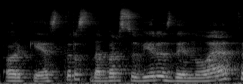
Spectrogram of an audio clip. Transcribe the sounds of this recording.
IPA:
oːrʲˈkʲeːstrs dɐˈbɐr sʊ ˈʋʲiːrɜs dɐɪˈnuɔjɛt

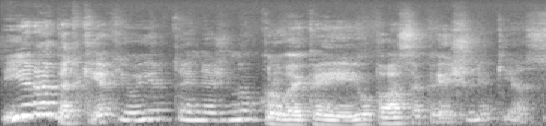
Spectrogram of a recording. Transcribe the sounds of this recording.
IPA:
iːˈrɐ bʲɛt kʲiɛk juː ˈiːr tɐɪ nʲɛʒʲɪˈnɐʊ kʊr ʋɐɪˈkɐɪ ˈeːjoː ˈpɑːsɐkɐ ɪʃʲˈlʲɪkʲæs

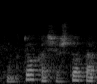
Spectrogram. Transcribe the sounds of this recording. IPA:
pʲeːŋkˈtuɔˌkɑː ʃʲɛʃˈtuɔˌkɑː

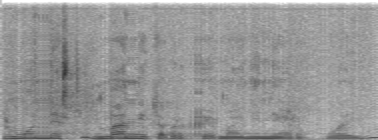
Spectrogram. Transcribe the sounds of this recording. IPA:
ˈʒmoːnʲeːs mɐˈnʲiː dɐˈbɐr ˈkɐɪp mɐˈnʲiː nʲɛrˈʋuɔj

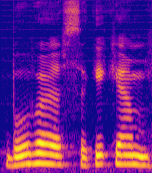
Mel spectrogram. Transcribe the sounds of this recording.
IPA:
ˈboːʋɐ sɐˈkʲiːˌkʲɛm

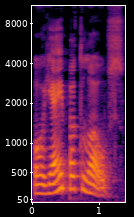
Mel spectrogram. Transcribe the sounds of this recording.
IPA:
oː jɛɪ pɐˈklˠɐʊs

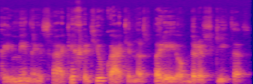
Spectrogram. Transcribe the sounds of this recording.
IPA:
kɐɪˈmʲiːnɐɪ ˈsɑːkʲeː ˈkɐt ˈjuː ˈkɑːtʲɪnɐs pɐrʲˈeːjoː ɐbdrɐsʲˈkʲiːtɐs

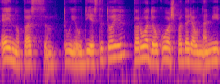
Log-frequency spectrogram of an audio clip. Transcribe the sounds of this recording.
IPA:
ˈɛɪnʊ ˈpɐs ˈtuː jɛʊ ˈdʲiɛsʲtʲɪtuɔjɪ pɐˈruɔdɐʊ ˈkuː ˈɐʃ pɐˈdɑːrʲɛʊ ˈnɑːˌmʲiː

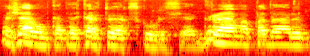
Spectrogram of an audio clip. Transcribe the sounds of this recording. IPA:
ʋɐˈʒʲæːʋoːm kɐˈdɐ ˈkɐrtʊ ɪ ɛksˈkuːrʲsʲɪjɛ ˈɡrɑːmɐ pɐˈdɑːrʲeːm

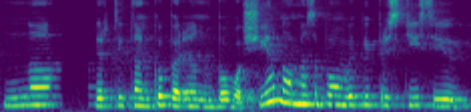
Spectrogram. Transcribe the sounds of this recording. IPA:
ˈnʊ ɪr ˈtʲiː tɐn ˈkʊpɐrʲɪn ˈbʊʋoː ˈʃʲiɛnoː ˈmʲɛs ˈbʊʋoːm ʋɐɪˈkɐɪ pʲrʲɪsʲˈtʲiːsʲiː

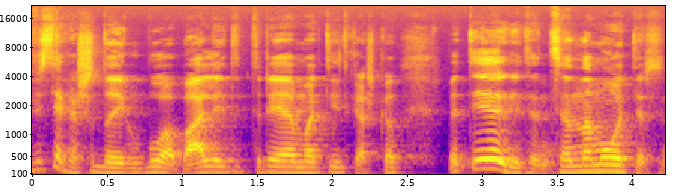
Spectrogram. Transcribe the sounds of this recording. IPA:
ʋʲɪs ˈtʲiɛk kɐʃˈkɑːdɐ ˈjɛɪɡʊ ˈbuːʋɐ ˈbɑːlʲɛɪ tʲɪ tʊˈrʲeːjɛ mɐˈtʲiːtʲ kɐʃˈkɐt ˈbʲɛt tʲɪ ˈɪrʲɡʲɪ tʲɛn sʲɛˈnɐ ˈmoːtʲɛrʲsʲ

